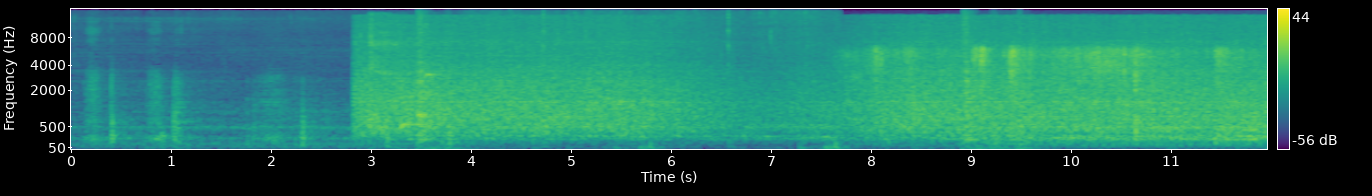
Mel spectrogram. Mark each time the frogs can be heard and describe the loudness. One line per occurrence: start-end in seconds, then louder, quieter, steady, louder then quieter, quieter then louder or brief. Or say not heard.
not heard.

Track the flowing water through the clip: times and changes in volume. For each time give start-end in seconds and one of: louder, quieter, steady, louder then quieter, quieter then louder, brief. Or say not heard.
2.8-11.9 quieter then louder.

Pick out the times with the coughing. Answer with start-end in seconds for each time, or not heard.
3.0-3.7.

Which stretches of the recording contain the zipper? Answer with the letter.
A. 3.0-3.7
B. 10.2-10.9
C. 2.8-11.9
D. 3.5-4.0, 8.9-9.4
D.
